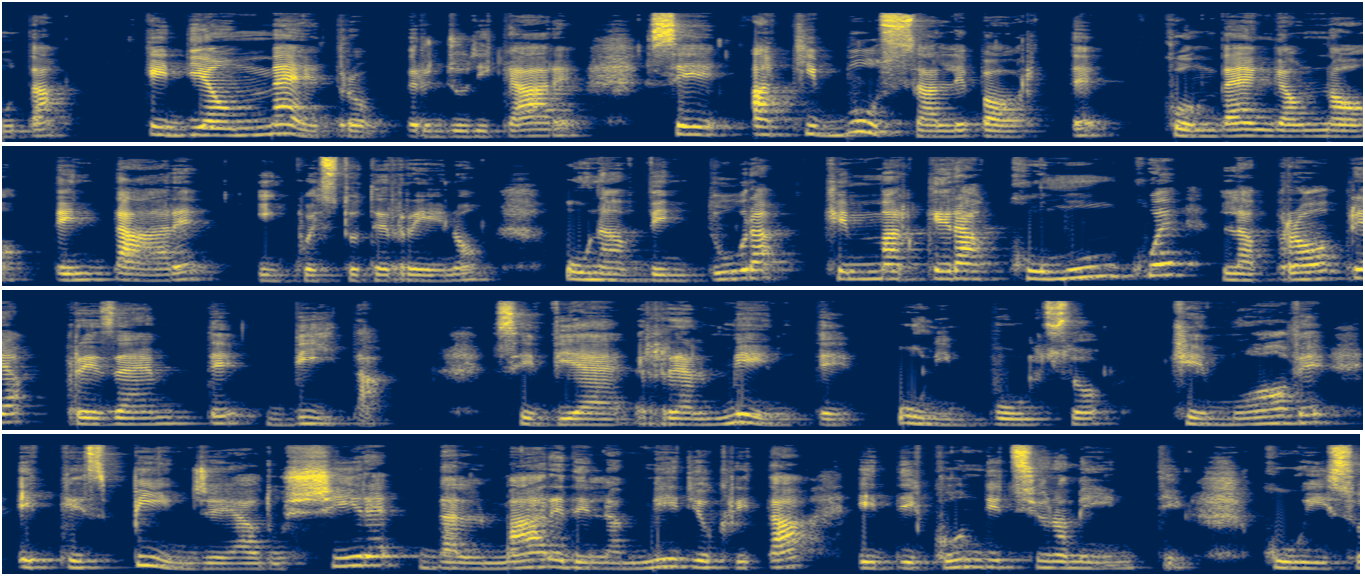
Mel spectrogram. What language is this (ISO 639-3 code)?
ita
